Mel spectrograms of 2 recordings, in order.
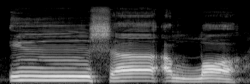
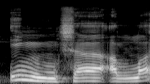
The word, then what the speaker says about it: ইনশাআল্লাহ: মারাত্মক লেভেলের একটা ভুল এখানে নুন সাকিনের পরে সিন এসেছে এজন্য হবে এটা ঠিক আছে ইনশাআল্লাহ কিন্তু কখনোই অনুস্বার উচ্চারণ করে ইনশাআল্লাহ এরকম বলা যাবে না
